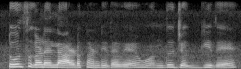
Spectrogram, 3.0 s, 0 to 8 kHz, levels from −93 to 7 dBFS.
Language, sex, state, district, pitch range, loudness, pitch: Kannada, female, Karnataka, Bangalore, 205-245 Hz, -14 LUFS, 225 Hz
